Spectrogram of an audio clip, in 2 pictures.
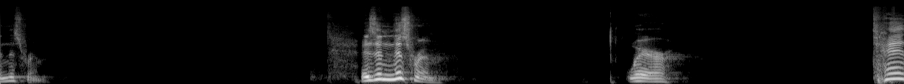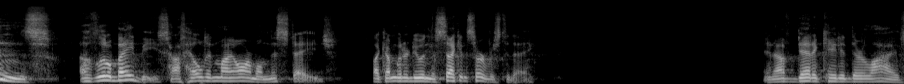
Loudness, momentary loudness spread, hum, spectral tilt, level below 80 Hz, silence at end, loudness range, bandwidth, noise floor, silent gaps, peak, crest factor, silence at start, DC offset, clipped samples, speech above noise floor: -20 LUFS; 21 LU; 60 Hz at -50 dBFS; -5 dB/octave; -66 dBFS; 0 s; 11 LU; 15.5 kHz; -80 dBFS; none; 0 dBFS; 24 dB; 0 s; under 0.1%; under 0.1%; 60 dB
